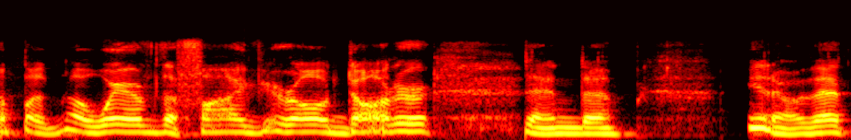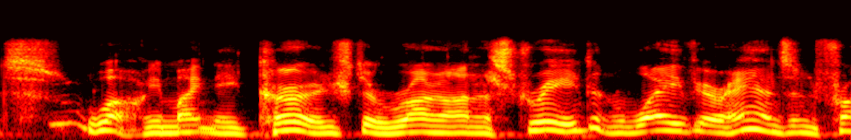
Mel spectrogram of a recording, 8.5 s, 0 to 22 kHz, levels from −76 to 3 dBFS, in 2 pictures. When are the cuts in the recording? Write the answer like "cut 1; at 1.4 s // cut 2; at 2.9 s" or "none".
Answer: cut 1; at 2.6 s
